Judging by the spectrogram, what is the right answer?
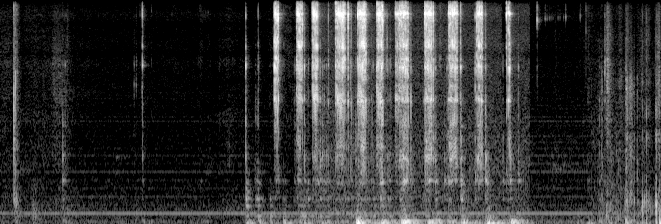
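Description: Hand ratchet clicking in quick back-and-forth strokes, about two a second for some five seconds from about five seconds in, as a threadlocked bolt is run down into the ATV steering knuckle while fitting the new ball joint.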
